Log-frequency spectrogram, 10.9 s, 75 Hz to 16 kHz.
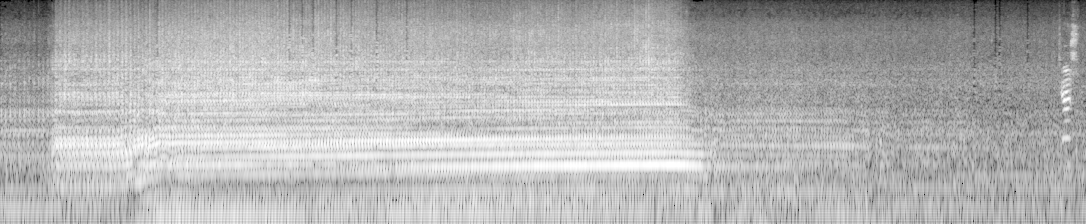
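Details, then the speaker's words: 1975 Dodge D100 hot rod with Holley Sniper EFI, wide-open-throttle freeway acceleration. The engine pulls hard with pitch climbing smoothly to about 4,000 rpm and over 85 mph, where it earlier limited near 3,500. No stumble; clean acceleration. "little test I think I did it actually revved up about four thousand um so it was before it was kind of limiting at like 3500 and I got up above about 85 on that little acceleration right there"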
